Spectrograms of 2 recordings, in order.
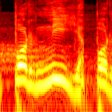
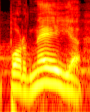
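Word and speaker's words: πορνεία: Eu acho que não é a melhor palavra, porque a palavra grega é a palavra pornia, alguns pronunciam a palavra porneia, mas o grego moderno devia pronunciar a palavra pornia.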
